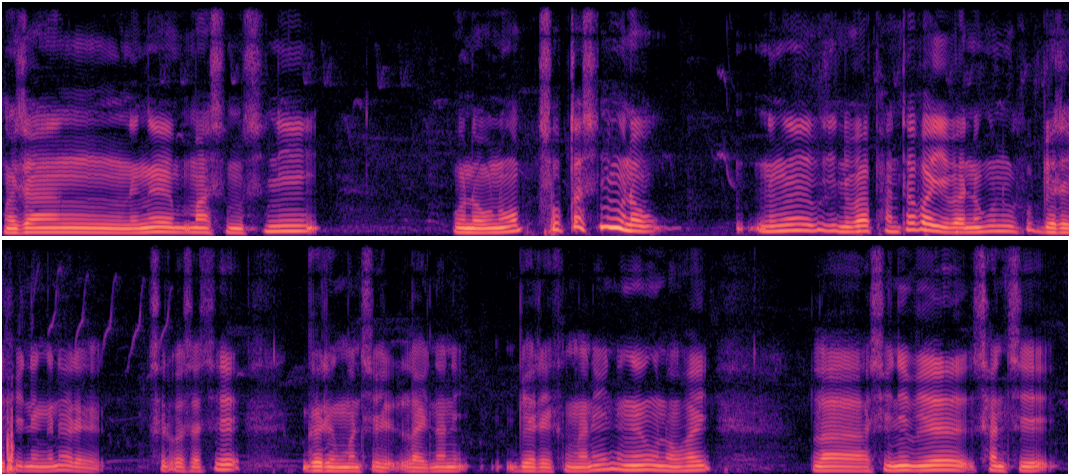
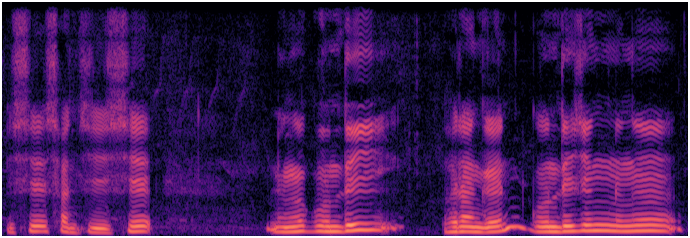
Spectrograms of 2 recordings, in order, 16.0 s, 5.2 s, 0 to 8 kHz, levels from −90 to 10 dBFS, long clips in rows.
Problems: background sounds at intervals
